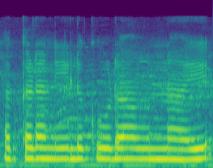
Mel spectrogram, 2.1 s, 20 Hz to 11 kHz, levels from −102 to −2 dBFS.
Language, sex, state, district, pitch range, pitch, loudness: Telugu, female, Telangana, Hyderabad, 205-210 Hz, 210 Hz, -13 LUFS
